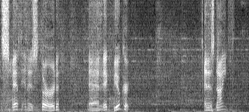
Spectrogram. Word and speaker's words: Buchert: his third and ick Buchert and his ninth actually pronounced Booker Nick Booker in his ninth Terrence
